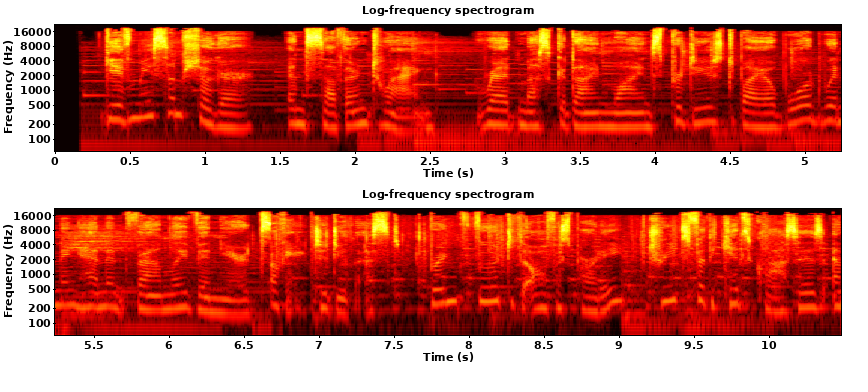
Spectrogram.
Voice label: Commercial; Commercial Demo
